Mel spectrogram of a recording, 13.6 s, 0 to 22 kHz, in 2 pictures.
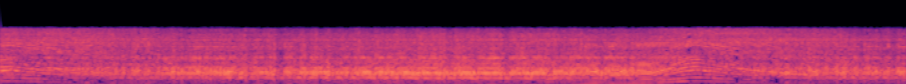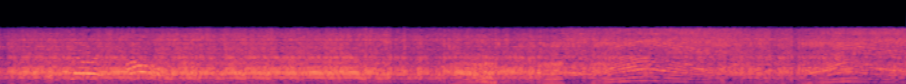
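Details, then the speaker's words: Husqvarna 142 40cc chainsaw, cold start on choke only (no primer bulb), before carb tweak: high idle buzz with revs sagging and nearly dying a couple of times before recovering; rough stumbling idle. "we're going to go in there just tweak it a little bit you"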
